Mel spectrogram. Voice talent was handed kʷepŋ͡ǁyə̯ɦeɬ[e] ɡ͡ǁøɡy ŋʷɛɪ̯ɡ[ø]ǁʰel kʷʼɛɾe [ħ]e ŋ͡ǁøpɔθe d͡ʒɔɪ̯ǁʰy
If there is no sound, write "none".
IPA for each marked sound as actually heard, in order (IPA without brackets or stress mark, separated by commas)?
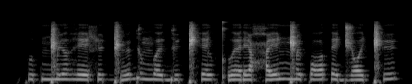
y, y, ħ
